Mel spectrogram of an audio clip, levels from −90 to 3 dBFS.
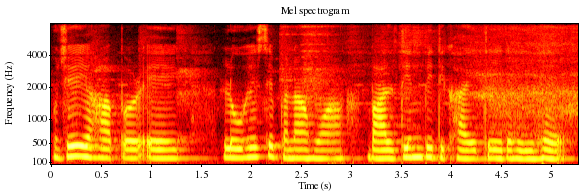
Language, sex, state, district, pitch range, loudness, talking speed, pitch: Hindi, female, Arunachal Pradesh, Longding, 175-195 Hz, -16 LUFS, 160 wpm, 180 Hz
